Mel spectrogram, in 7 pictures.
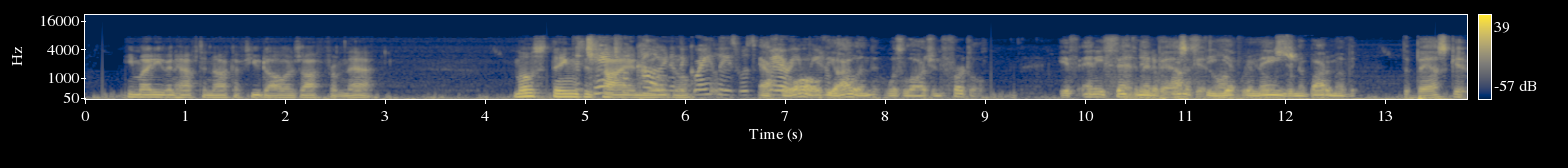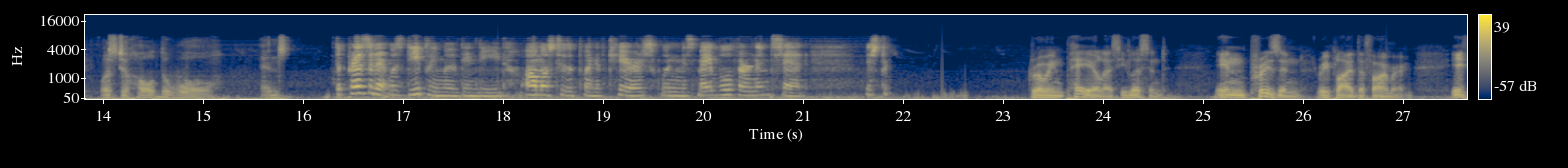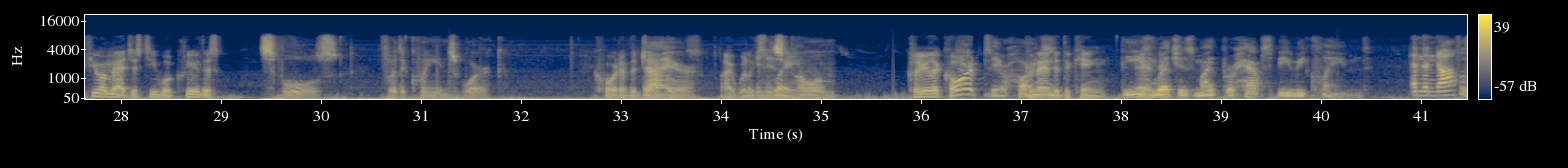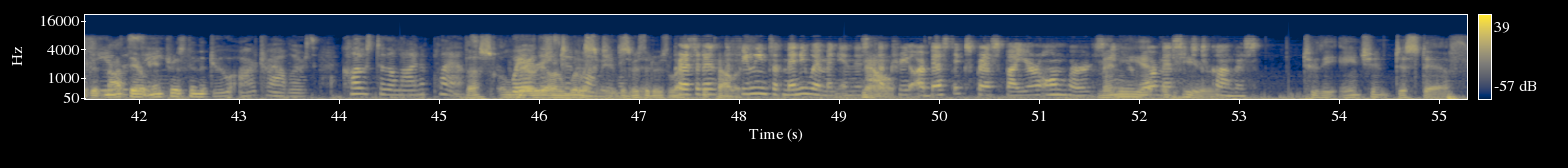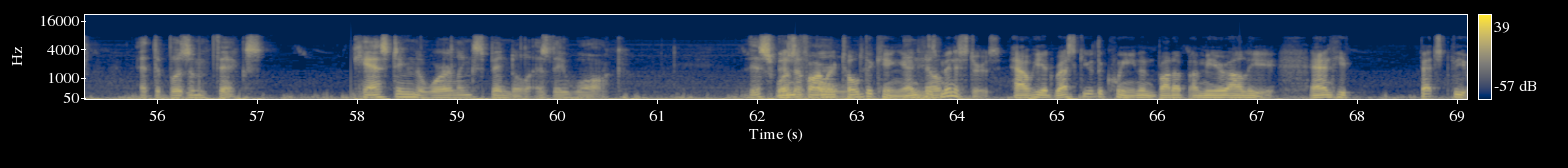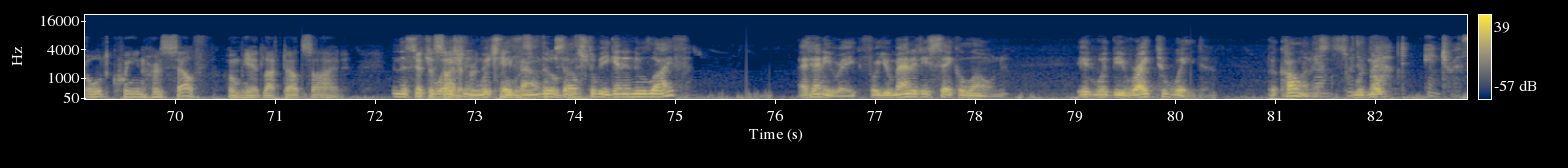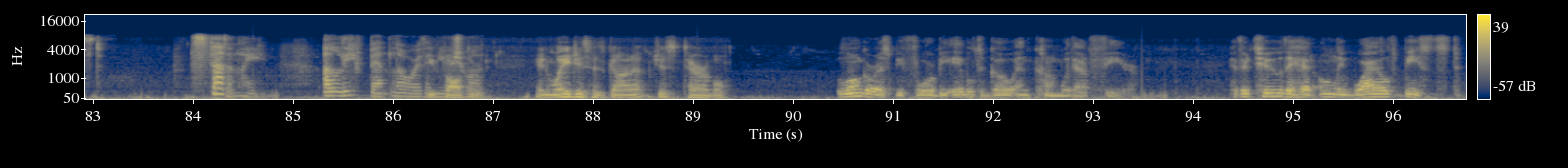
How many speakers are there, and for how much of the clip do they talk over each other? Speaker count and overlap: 6, about 23%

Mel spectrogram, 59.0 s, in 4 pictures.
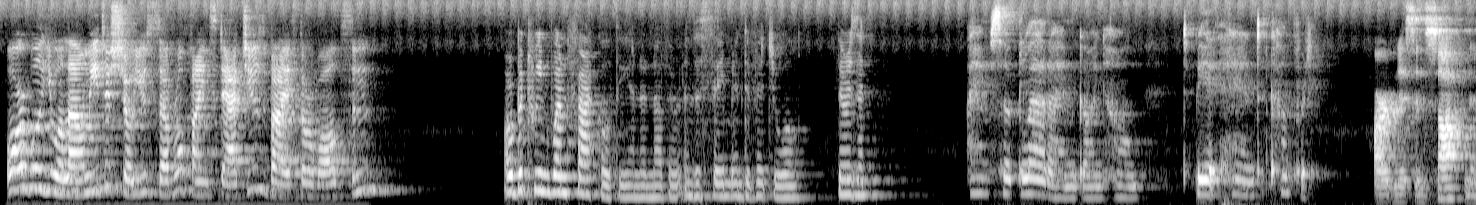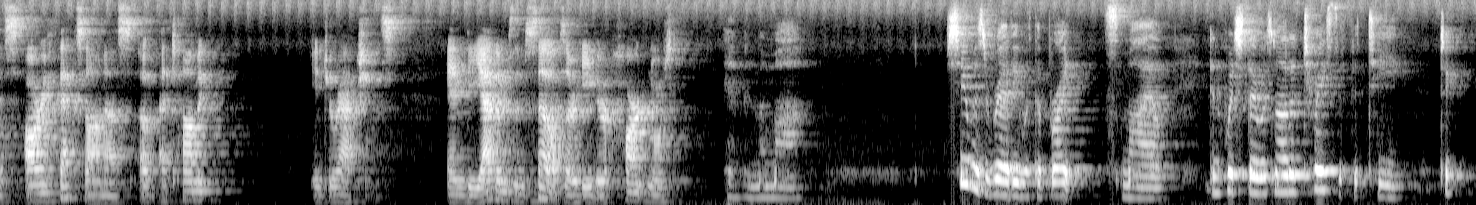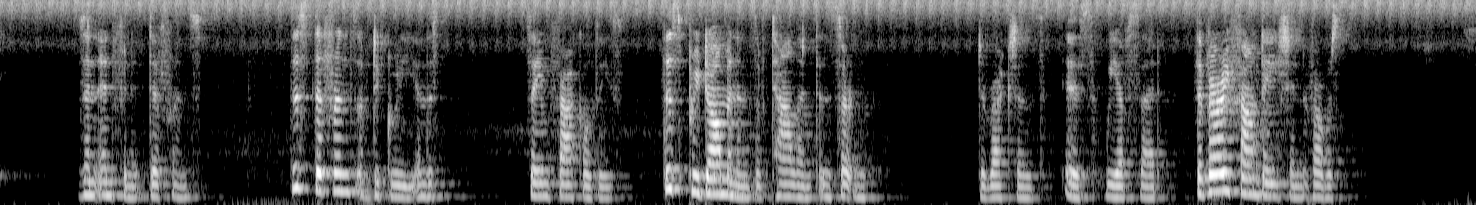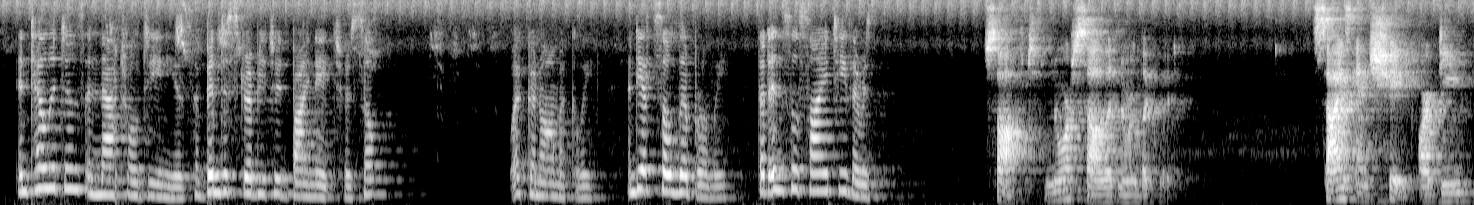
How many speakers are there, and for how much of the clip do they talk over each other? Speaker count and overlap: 4, no overlap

